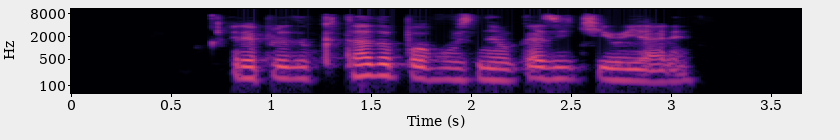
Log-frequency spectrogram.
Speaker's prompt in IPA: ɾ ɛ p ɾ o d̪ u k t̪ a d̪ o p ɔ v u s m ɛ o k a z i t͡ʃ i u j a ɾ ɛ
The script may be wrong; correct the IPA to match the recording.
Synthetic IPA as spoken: ɾ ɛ p ɾ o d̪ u k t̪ a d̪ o p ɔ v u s n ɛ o k a z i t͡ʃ i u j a ɾ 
